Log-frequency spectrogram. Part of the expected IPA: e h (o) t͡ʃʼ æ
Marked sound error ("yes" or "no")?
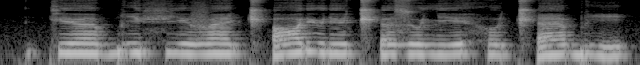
no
